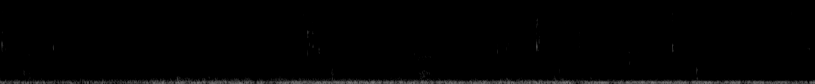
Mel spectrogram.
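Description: Close-up chewing of a dried fruit snack, with small mouth clicks every second or so over a steady low hum.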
